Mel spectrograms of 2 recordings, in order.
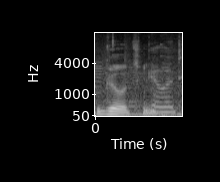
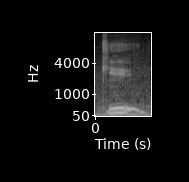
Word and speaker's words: guillotine: I thought it was guillotine. – Guillotine? It's not Spanish. – I know, but why would they put two L's? Guillotine. – Because that's how it's spelled.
